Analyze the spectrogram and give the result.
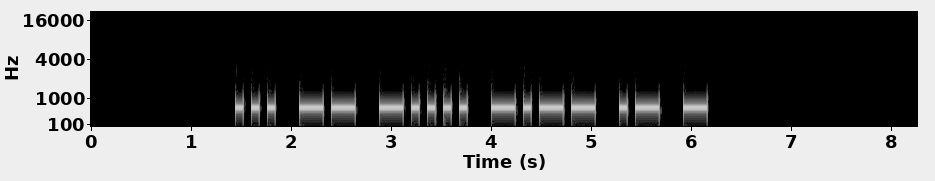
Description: Morse code, heard as a keyed tone, about 15 wpm, 700 Hz. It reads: SM6YAT
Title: DXCC-100 Call Signs - 6 Characters - Repeated 2x - 15wpm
